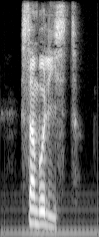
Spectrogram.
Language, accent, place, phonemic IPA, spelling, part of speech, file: French, France, Lyon, /sɛ̃.bɔ.list/, symboliste, adjective / noun, LL-Q150 (fra)-symboliste.wav
- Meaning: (adjective) symbolist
